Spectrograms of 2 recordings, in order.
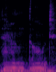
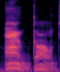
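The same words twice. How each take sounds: First: Whispered, very soft. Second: Said in the usual way. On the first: Real, not acted. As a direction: breathe it out silently. Whispered, then said aloud.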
